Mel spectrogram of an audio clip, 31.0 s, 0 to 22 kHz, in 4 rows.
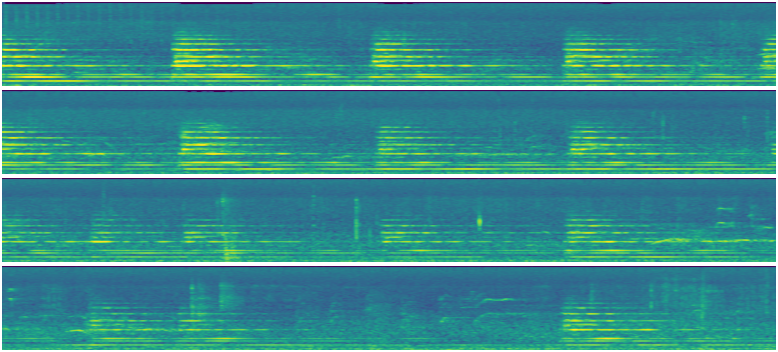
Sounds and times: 0.0s bells 30.9s

